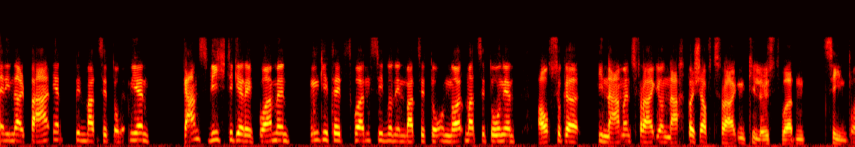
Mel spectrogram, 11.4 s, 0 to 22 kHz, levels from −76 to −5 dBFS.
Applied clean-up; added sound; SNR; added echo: neural diffusion model UNIVERSE++.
